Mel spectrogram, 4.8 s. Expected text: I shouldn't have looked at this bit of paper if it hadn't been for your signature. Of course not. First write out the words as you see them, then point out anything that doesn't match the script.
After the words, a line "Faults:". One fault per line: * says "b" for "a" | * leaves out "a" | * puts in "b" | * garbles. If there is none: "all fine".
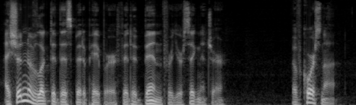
I shouldn't have looked at this bit of paper if it had been for your signature. Of course not.
Faults:
* says "had" for "hadn't"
